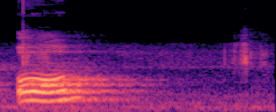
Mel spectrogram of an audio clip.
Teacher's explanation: Para la vocal o la altura es altura media, la posición de la lengua es posterior y sí existe un redondamiento de labios al momento de pronunciar esta vocal.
